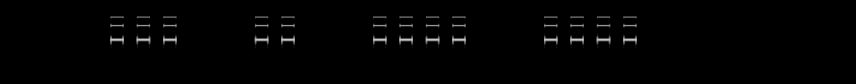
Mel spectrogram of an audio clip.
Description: Beep code, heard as a piezo beeper, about 3150 Hz. 3-2-4-4.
